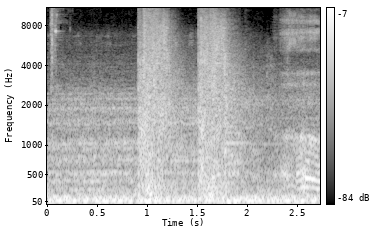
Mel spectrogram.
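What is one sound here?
Gunshots ring out with a short echo.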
